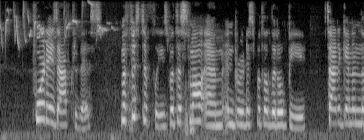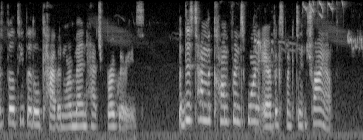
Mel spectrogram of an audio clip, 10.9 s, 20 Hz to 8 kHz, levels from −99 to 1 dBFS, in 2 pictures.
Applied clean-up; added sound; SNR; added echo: none; Bird vocalization, bird call, bird song; 16 dB; none.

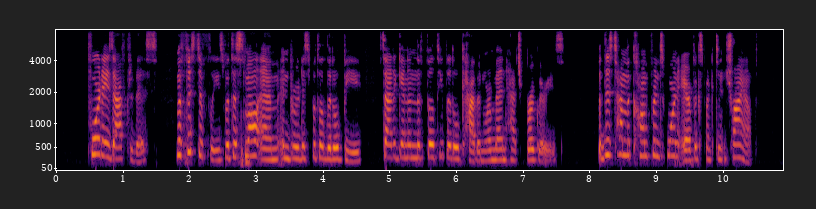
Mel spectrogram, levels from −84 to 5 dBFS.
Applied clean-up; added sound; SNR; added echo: none; none; none; none.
